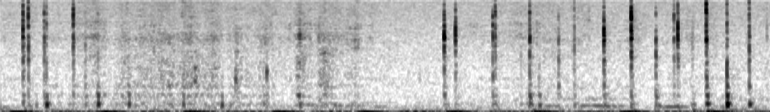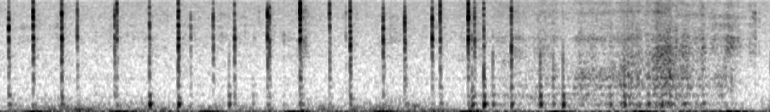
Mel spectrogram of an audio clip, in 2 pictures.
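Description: Long fingernails tap and scratch the front of the paper dust jacket on an upright blue hardcover book. Quick, fairly steady, dry taps come at roughly two per second, with soft papery scratching between them. The sound is quiet and dull, with each tap dying away almost at once.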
